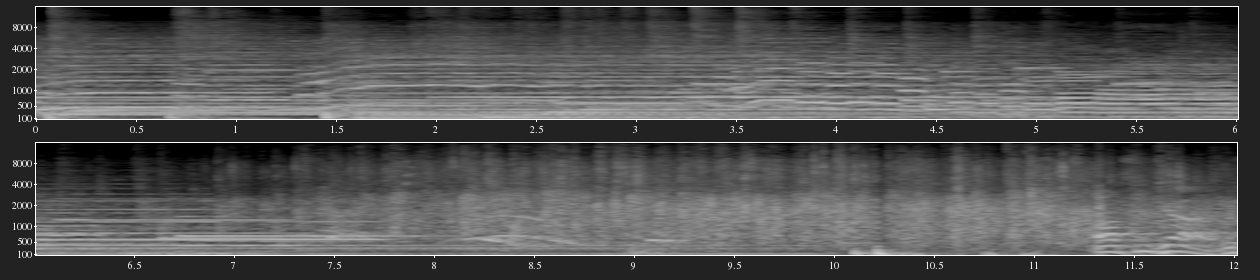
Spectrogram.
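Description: Small jazz combo of saxophones, piano, upright bass and drums ending a bossa nova on a long held final chord. Applause follows from about seven seconds in.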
